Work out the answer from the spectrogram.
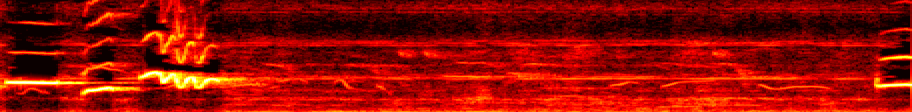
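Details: Short oriental magpie-robin outburst: two or three quick whistled and trilled notes, a long quiet pause with faint low humming, then a sudden whistle at the end.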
